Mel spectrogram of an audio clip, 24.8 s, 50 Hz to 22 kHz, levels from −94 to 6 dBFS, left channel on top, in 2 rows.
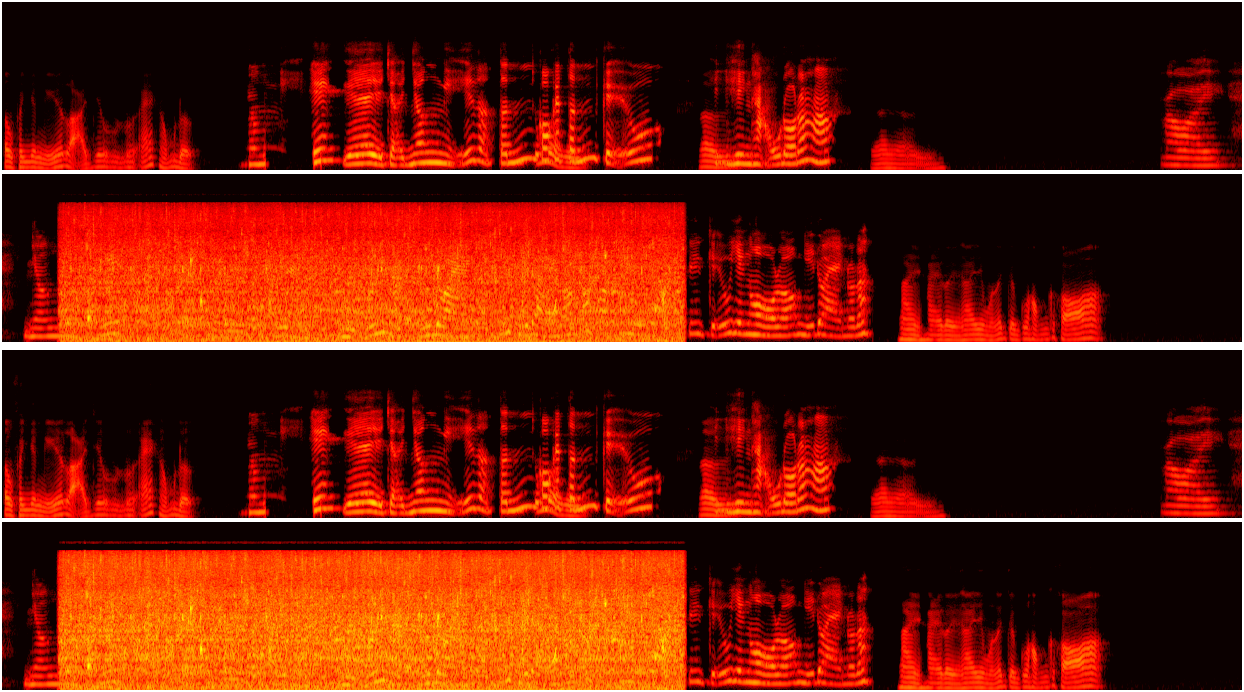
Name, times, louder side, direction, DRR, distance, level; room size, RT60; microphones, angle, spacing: voice 1, 0.0-1.9 5.3-5.9 7.0-7.4 8.7-9.4 21.4-23.4, right 2 dB, 50° right, 2.5 m, -46 dB
voice 2, 3.1-6.5 7.1-8.3 11.6-21.1, equal, 5° left, 5.8 m, -39 dB
sound 1, 13.0-19.2, right 7 dB, 30° right, 0.5 m, -25 dB
head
